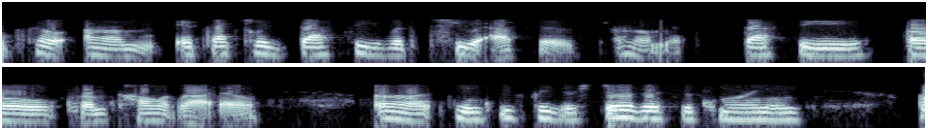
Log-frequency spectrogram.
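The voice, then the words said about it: Congested voice from a cold. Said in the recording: “excuse me, I've got a cold”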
